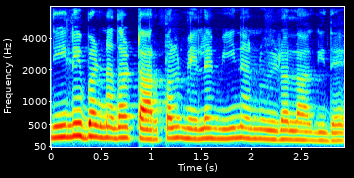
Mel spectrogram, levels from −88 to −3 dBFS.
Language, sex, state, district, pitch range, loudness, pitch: Kannada, female, Karnataka, Dakshina Kannada, 195-225 Hz, -18 LUFS, 210 Hz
